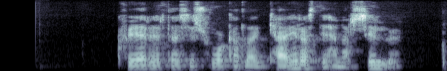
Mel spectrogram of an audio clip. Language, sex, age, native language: Icelandic, male, 40-49, Icelandic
